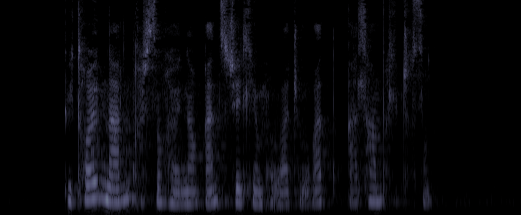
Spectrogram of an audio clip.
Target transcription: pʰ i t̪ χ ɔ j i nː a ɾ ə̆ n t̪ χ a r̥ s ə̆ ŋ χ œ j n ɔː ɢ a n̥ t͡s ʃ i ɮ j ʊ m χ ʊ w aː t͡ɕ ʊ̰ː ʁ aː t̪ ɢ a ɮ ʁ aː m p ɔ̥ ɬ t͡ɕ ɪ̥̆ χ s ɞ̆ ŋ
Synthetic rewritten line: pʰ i t̪ χ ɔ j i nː a ɾ ə̆ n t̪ χ a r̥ s ə̆ ŋ χ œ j n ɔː ɢ a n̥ t͡s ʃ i ɮ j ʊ m χ ʊ w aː t͡ɕ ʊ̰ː ʁ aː t̪ ɢ a ɮ ʁ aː m p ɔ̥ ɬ t͡ɕ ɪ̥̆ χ s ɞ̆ ŋ

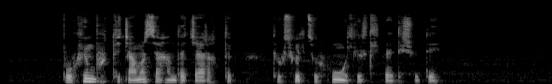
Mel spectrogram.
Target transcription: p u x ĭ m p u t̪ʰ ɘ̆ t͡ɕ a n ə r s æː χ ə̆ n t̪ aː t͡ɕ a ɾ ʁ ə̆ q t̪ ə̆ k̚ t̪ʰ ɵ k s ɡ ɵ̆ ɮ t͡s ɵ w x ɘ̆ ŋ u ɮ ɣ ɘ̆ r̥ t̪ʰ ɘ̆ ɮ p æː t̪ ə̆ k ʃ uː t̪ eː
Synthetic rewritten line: p u x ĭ m p u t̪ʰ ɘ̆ t͡ɕ a m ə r s æː χ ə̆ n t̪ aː t͡ɕ a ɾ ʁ ə̆ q t̪ ə̆ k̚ t̪ʰ ɵ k s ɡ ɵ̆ ɮ t͡s ɵ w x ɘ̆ ŋ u ɮ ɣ ɘ̆ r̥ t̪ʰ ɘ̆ ɮ p æː t̪ ə̆ k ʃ uː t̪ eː

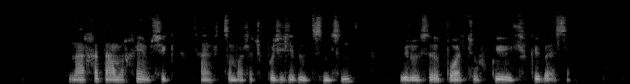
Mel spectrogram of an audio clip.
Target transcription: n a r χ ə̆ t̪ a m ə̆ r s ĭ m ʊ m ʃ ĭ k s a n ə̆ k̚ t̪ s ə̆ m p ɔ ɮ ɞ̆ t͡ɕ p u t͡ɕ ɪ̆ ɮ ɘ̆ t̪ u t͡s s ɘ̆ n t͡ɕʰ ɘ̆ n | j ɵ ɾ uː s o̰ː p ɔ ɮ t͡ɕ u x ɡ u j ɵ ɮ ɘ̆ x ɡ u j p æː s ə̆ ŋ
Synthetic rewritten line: n a r χ ə̆ t̪ a m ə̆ r χ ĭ ŋ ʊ m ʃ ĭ k s a n ə̆ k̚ t̪ s ə̆ m p ɔ ɮ ɞ̆ t͡ɕ p u t͡ɕ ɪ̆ ɮ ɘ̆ t̪ u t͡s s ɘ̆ n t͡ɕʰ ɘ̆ n | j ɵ ɾ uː s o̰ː p ɔ ɮ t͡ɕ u x ɡ u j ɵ ɮ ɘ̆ x ɡ u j p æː s ə̆ ŋ

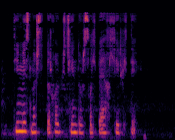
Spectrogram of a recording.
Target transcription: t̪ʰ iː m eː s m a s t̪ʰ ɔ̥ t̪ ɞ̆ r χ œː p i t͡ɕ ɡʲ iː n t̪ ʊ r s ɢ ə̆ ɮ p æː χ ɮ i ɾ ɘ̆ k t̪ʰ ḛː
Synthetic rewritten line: t̪ʰ iː m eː s m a ʃ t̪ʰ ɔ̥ t̪ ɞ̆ r χ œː p i t͡ɕ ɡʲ iː n t̪ ʊ r s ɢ ə̆ ɮ p æː χ ɮ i ɾ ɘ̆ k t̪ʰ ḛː

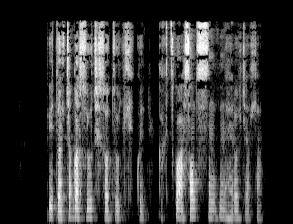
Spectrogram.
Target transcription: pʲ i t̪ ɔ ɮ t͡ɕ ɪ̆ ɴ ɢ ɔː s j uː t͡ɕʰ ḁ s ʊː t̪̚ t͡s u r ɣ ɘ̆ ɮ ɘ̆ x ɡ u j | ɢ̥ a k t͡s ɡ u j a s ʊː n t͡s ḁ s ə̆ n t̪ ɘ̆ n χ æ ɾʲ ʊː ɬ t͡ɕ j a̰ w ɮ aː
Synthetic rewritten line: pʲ i t̪ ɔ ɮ t͡ɕ ɪ̆ ɴ ɢ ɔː s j uː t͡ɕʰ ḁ s ʊː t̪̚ t͡s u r ɣ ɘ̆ ɮ ɘ̆ x ɡ u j | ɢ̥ a k t͡s ɡ u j a s ʊː n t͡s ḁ s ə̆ n t̪ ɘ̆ n χ æ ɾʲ ʊː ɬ t͡ɕ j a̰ w ɮ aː

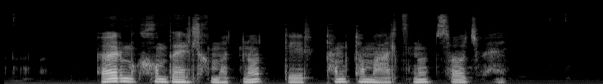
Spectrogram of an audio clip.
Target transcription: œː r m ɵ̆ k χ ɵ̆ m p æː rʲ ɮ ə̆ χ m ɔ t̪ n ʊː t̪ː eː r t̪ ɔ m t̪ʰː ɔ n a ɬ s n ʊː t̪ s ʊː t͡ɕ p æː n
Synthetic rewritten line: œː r m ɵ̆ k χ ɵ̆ m p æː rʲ ɮ ə̆ χ m ɔ t̪ n ʊː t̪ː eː r t̪ʰ ɔ m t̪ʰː ɔ m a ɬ t͡s n ʊː t̪ s ʊː t͡ɕ p æː n

